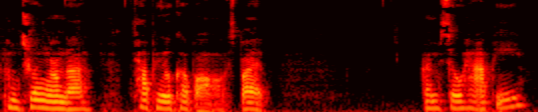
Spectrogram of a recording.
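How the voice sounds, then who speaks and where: A woman's voice: deep voice, big pitch swings, slow, breathy edge. A young woman talking earnestly and plainly to the camera in a casual personal vlog from a small bedroom. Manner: earnest, repetitive, plain-spoken. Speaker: vlogger. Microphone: camera in front at close range.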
